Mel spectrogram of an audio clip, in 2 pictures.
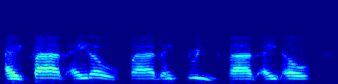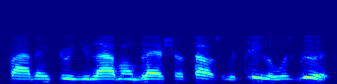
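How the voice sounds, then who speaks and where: A man's voice: medium pitch, level tone, measured pace, no echo. A man casually hosting a call-in radio show in informal hip-hop slang. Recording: dry, phone-like lo-fi radio audio.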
